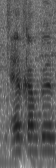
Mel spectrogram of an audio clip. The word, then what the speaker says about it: El Campeon: And then, El Campeon El Campeon Pigeon Feast, yun ang tamang pronunciation mga kalapati.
